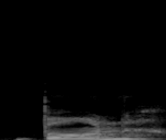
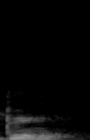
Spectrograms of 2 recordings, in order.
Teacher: There had to be a vowel nasalization process and then because the O goes to on, there also had to be consonant deletion because the N got deleted.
